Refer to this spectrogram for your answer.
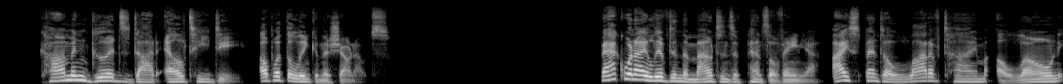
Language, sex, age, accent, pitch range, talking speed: English, male, 30-49, American, 110-165 Hz, 140 wpm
